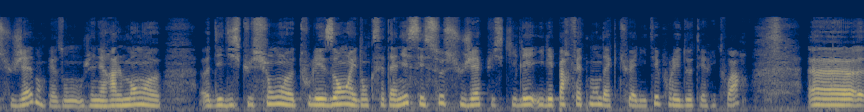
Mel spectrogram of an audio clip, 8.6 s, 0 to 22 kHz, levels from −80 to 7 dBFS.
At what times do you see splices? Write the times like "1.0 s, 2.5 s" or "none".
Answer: none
